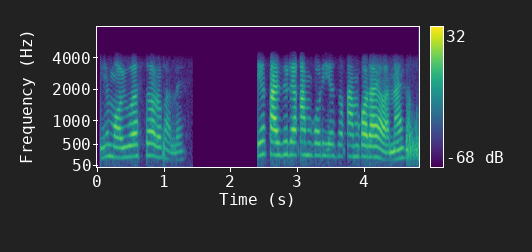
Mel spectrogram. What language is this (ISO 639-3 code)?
asm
